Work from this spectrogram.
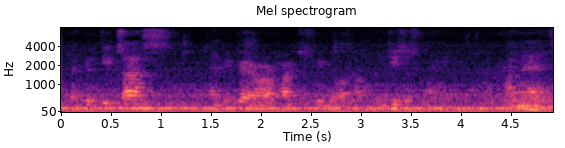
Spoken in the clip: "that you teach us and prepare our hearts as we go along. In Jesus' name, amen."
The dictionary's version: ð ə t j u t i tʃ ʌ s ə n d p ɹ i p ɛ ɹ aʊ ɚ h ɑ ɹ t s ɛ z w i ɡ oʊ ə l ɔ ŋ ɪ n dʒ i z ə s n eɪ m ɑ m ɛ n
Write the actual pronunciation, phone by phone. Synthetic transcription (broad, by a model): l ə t j u t i tʃ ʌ s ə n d p ɹ i p ɛ ɹ aʊ ɚ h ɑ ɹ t s w i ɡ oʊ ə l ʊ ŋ ɪ n dʒ i s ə s n eɪ m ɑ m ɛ n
